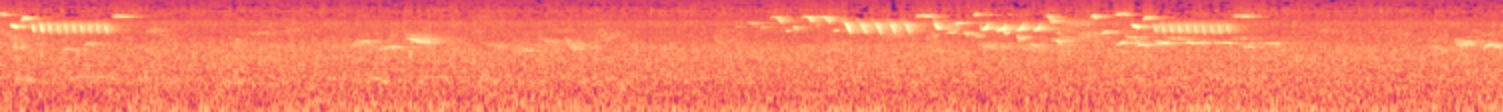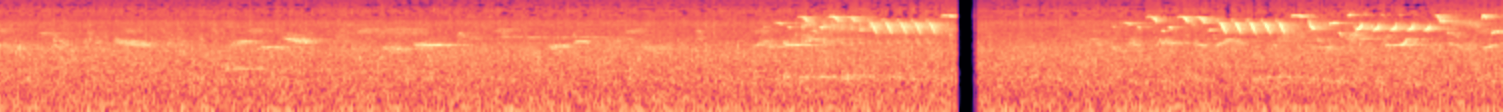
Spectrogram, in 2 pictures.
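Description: A songbird singing in bouts of rapid high trills and chirps, several seconds apart, over a steady hiss of flowing water. The sound drops out for a split second about five seconds before the end.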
